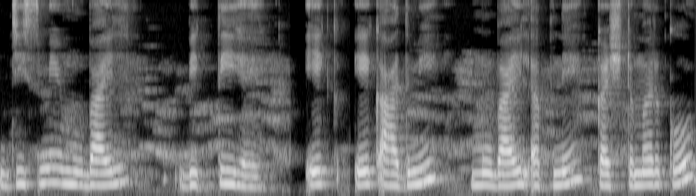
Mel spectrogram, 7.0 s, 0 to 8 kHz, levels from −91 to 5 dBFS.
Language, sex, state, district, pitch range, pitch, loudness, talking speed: Hindi, female, Himachal Pradesh, Shimla, 185-210 Hz, 195 Hz, -17 LUFS, 95 wpm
